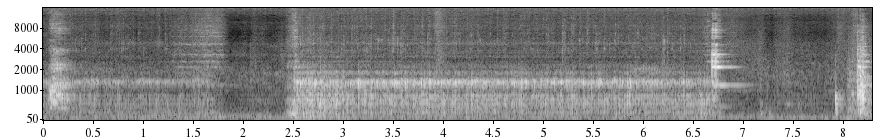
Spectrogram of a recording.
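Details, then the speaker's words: Electric scooter hub motor, previously dismantled, spun with the hub opened: a rough, squealing whir holds steady, the sound of a worn bearing (6201 type, one on each side); the noise is heard most under acceleration. "നമ്മൾ കേട്ടില്ലേ അതാണ് ഈ മോട്ടോറിന്റെ bearing ബോമ്പുള്ള sound നമ്മൾ ആക്സിലറ സമയത്ത് ഈ ഒരു സൗണ് ആണ് കൂടുതലായിട്ട് പുറത്തു കേൾക്കുന്നത്"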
